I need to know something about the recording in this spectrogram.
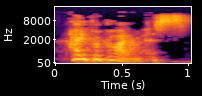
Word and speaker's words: Hypepotamus: So I you know, we were talking before we started taping about pronouncing your name correctly, but Hypepotamus. Is it Hypepotamus or Hypepotamus? Hypepotamus.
